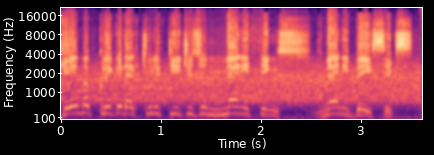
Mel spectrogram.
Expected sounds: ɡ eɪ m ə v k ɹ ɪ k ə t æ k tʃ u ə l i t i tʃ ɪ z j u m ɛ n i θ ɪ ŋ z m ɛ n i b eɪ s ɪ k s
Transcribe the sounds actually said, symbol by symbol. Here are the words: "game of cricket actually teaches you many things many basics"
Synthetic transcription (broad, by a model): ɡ eɪ m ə p k ɹ ɪ k ə t æ k tʃ u ə l i t i tʃ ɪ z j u m ɛ n i t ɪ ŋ s m ɛ n i b eɪ s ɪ k s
